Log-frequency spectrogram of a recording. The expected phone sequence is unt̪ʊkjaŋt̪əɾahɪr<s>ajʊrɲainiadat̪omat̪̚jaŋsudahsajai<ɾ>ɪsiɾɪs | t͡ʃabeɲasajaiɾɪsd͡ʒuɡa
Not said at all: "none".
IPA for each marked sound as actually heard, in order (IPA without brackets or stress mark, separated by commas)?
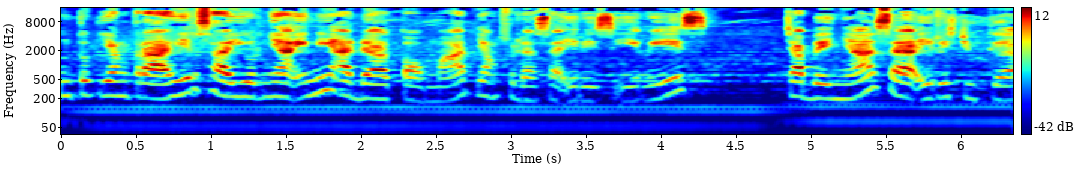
s, ɾ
